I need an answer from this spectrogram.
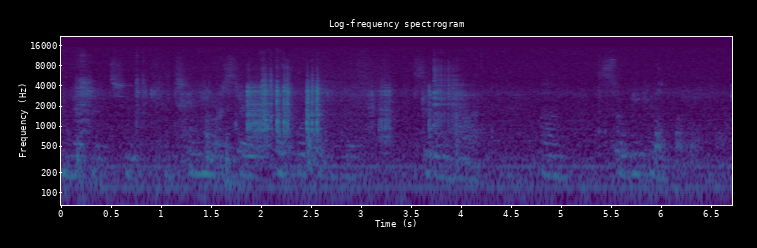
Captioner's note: faintly speaking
